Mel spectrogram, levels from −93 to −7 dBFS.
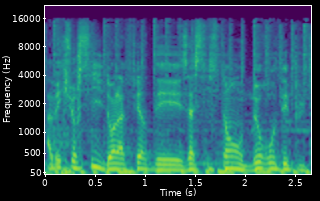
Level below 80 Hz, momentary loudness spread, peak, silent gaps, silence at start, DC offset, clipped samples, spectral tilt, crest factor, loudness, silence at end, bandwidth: -30 dBFS; 2 LU; -10 dBFS; none; 0 s; under 0.1%; under 0.1%; -5 dB/octave; 12 dB; -22 LUFS; 0 s; 16 kHz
